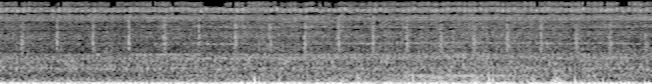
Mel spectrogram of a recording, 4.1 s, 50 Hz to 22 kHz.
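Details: Mid-1990s Ford Ranger 3.0 V6 5-speed from a wrecked truck, tested before salvage: deep, uneven idle with a light ticking about four times a second; broken vacuum lines sucking air, owner suspects the throttle position sensor but thinks the engine sounds healthy.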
